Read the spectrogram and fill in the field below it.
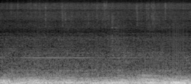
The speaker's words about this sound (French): L'orage éclate et nous trempe jusqu'aux os.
